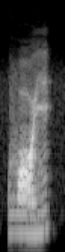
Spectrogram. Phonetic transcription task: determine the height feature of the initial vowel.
mid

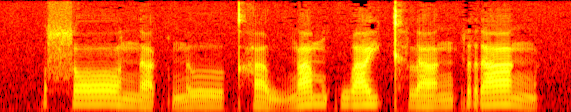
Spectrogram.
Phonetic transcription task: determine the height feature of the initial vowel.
mid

